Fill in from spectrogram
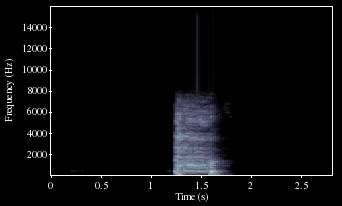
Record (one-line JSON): {"cough_length": "2.8 s", "cough_amplitude": 25943, "cough_signal_mean_std_ratio": 0.29, "survey_phase": "beta (2021-08-13 to 2022-03-07)", "age": "18-44", "gender": "Male", "wearing_mask": "No", "symptom_cough_any": true, "symptom_runny_or_blocked_nose": true, "symptom_sore_throat": true, "symptom_abdominal_pain": true, "symptom_fatigue": true, "symptom_headache": true, "smoker_status": "Never smoked", "respiratory_condition_asthma": true, "respiratory_condition_other": false, "recruitment_source": "Test and Trace", "submission_delay": "2 days", "covid_test_result": "Positive", "covid_test_method": "LFT"}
